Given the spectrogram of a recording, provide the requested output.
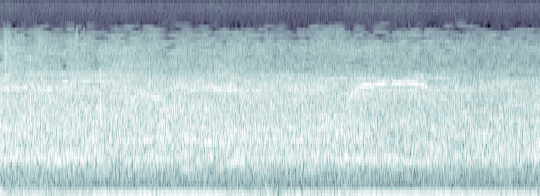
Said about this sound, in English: Warm round of applause.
